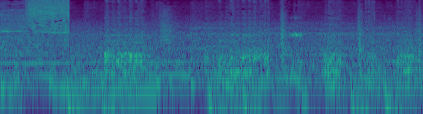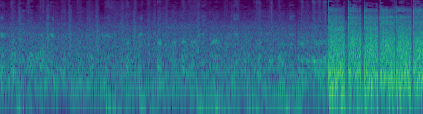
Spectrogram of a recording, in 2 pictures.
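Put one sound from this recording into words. A scraper clinks and scratches against metal bars.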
